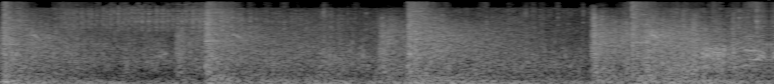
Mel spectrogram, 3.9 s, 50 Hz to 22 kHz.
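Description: Gunfire rattles through a Company of Heroes 2 online battle, with several sharp shots and bursts standing out over a constant rumbling din of combat.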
